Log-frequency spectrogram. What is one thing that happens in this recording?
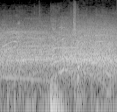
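A heavy body slams down with a deep thud.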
